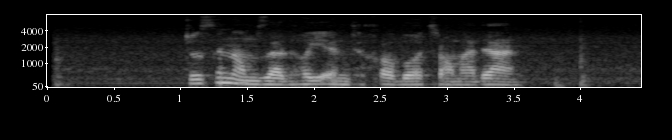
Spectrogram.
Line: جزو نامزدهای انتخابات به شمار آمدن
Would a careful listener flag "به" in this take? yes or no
yes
